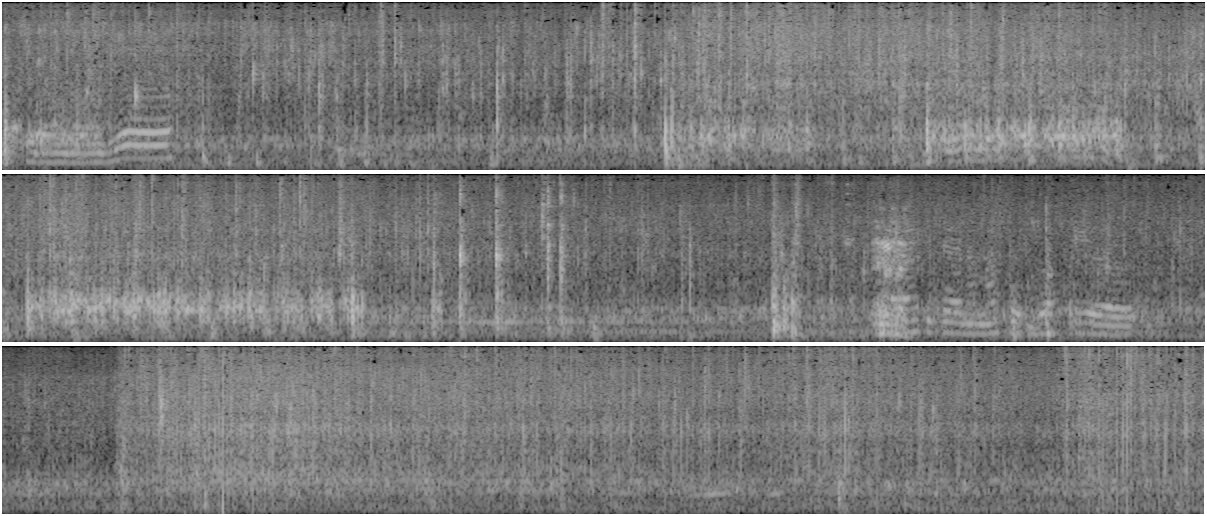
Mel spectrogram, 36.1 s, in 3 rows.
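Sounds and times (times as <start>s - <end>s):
egg and onion sizzling in oil: 0.0s - 36.0s.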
